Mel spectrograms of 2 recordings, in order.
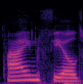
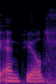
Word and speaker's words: Enfield: case known as the einfield poulter guys i think i'm pronouncing that correctly einfield or enfield i'm gonna say enfield and the reason why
